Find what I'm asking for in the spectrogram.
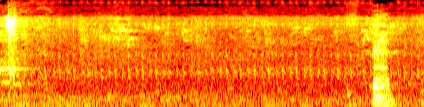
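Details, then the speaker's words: Old washing machine after repair with a new gearbox fitted: quiet, steady low hum from the wash tub with no grinding or knocking, now its normal running sound. "ปกติแล้วครับบ่ดังแล้วครับบกเสียงปกติของมันนะครับ"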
